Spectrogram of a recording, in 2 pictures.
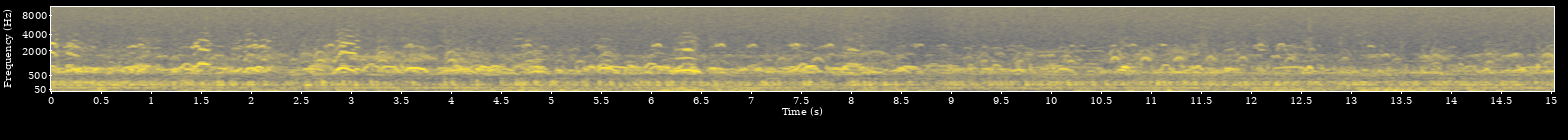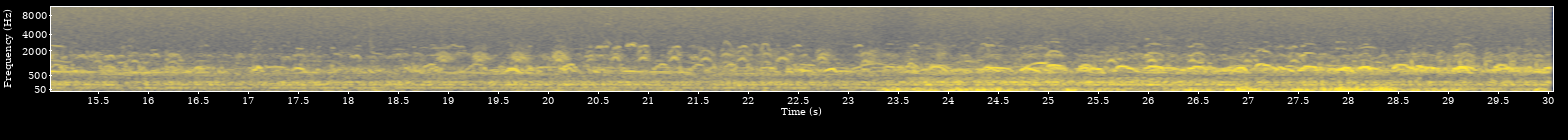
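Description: Dense chorus of a large flock of tundra swans and other waterfowl calling continuously, many overlapping calls at once. A little over two-thirds of the way through, a low rumble joins in underneath.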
